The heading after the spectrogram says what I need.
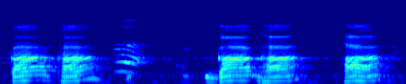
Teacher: क ख ग घ ह, ये सभी क्या है, कंठ स्थानिक वर्ण है, और कंठ स्थानिक वाला जस वर्ण क्या होगा, ग होगा।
